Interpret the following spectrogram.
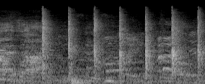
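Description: Rhythmic hand clapping from the wrestling crowd, sharp and even at about four claps a second, starting about half a second in.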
